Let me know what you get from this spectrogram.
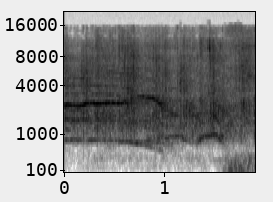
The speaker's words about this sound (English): Thank you, band. How awesome is your band? I think we should give them a big round of applause.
